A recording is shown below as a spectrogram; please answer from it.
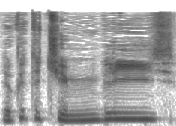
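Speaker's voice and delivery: terrible put-on Birmingham accent, loud and high. Podcast co-host, pushed to do the accent, doing a terrible Birmingham accent. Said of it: "offended by my terrible impressions".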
